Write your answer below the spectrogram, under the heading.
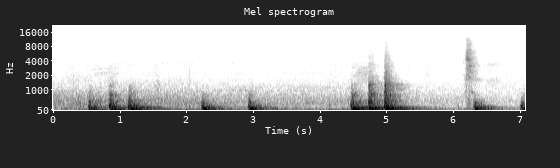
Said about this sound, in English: They claim that when they turned off the lights to go to sleep for the night, they began to hear knocking sounds. Here is an actual recording made that evening.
